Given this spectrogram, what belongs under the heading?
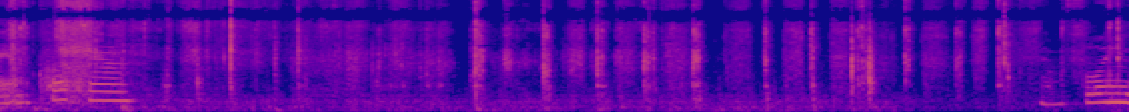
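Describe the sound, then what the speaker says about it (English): Scissors cut along the curve of a paper half-scale basic bodice pattern, producing a run of close, crisp snips and paper rustles, with a voice heard briefly at the start and end. "Please look at the way I am cutting."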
